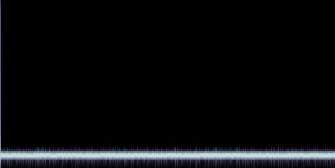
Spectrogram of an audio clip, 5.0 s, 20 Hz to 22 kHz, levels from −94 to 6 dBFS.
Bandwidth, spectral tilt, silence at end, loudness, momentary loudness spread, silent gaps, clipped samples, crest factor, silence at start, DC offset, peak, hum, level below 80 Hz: 2.2 kHz; 6.5 dB/octave; 0 s; -10 LUFS; 0 LU; none; under 0.1%; 4 dB; 0 s; under 0.1%; -8 dBFS; none; under -90 dBFS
